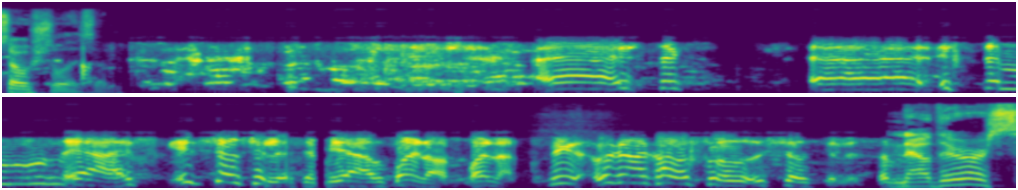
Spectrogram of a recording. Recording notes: Freetown Christiania is an area in Copenhagen where there are no laws and anarchy rules. This week’s caller is walking there.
